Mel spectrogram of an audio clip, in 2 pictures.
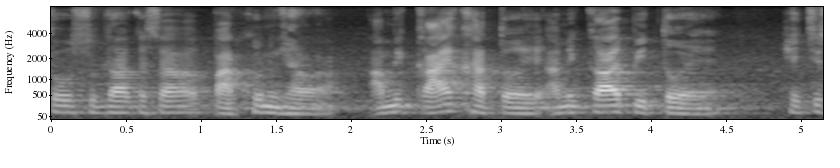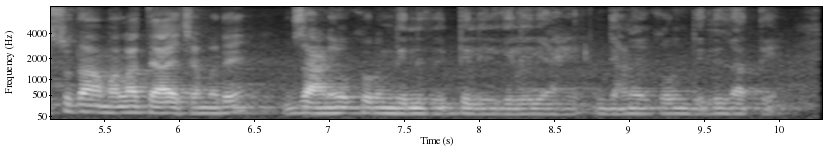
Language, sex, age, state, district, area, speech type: Marathi, male, 60+, Maharashtra, Pune, urban, spontaneous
